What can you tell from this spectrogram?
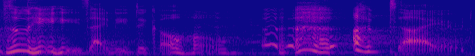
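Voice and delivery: mock tearful pleading, half laughing; crocodile tears. Begging the tire shop guy for a slot, hammed-up fake crying. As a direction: fake a weepy plea to the clerk. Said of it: "put on the crocodile tears".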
